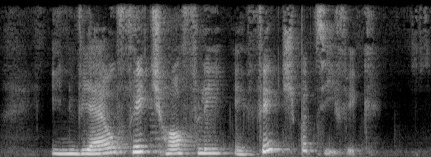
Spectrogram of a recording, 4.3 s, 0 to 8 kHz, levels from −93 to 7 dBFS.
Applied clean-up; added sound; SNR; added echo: neural separator model SepFormer DNS4.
